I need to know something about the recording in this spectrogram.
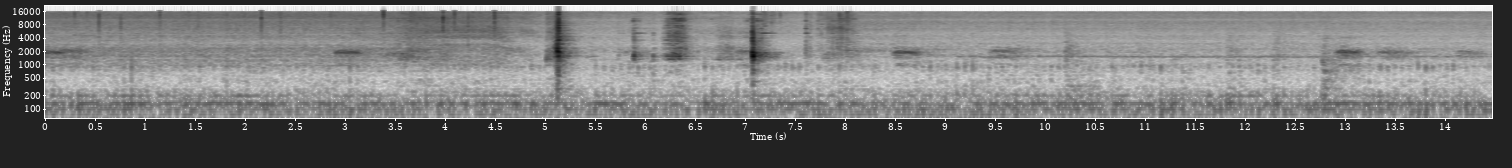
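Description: Paratha frying on an iron tawa with a faint, steady sizzle over a low hum, and a metal spatula knocking sharply on the tawa twice, about five and seven seconds in, with a few lighter scrapes around them as the bread is turned.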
